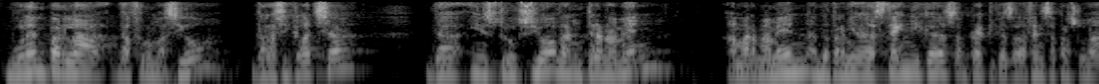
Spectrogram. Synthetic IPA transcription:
bulɛmpəɾlaðəfuɾməsio | d̪ərəsiklad͡ʒə | d̪əinst̪ɾuksioðənt̪ɾənəmen | əmərməmenəmd̪ət̪əɾminaðəst̪ɛknikəzəmpɾak̚t̪ikəzðəðəfɛnsəpəɾsuna

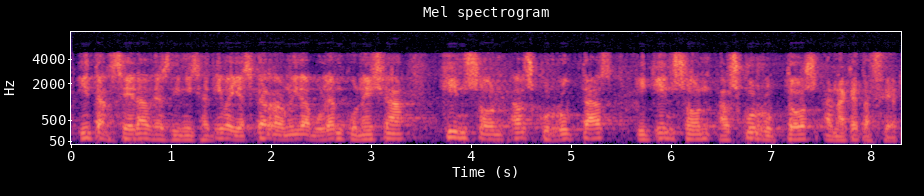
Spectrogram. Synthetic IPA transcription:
it̪əɾseɾəðezðinisijət̪iβ̞aiəskɛrəuniðəβulɛmkunɛʃə | kinsonəlˠskurup̚t̪əz | ikinsonəlˠskurup̚t̪ozənəkɛt̪əsḛɾ

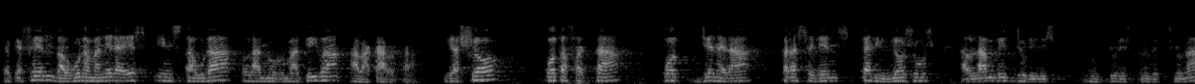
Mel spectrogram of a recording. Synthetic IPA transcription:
əlˠkəfend̪alˠɣ̞unəmaneɾəezinst̪awɾalənurmat̪iβ̞əːlakaɾt̪ə̰ | iəʃɔ | pɔt̪əfək̚t̪a | pɔt̪̚ʒənəɾat̪ɾəsəðenspəɾiʎozus | ənlambit̪̚ʒuɾi | ʒuɾispɾuðuksiuna

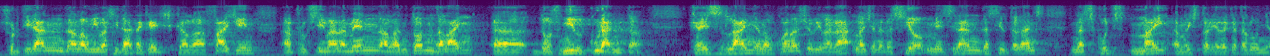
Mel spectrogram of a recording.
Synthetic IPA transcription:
suɾt̪iɾand̪ələuniβərsit̪at̪əkɛʎskələfaʒin | əpɾuksimaðəmenələnt̪ornd̪əlaɲ | d̪ozmilˠkuɾant̪ə̰ | kəezlaɲənəlˠkwalˠəzʒuβ̞iləɾaləʒənəɾəsiomezɣɾand̪əsiwt̪əðanz | nəskud͡zmajənləist̪ɔɾiəðəkət̪əluɲə

